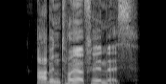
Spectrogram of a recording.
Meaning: genitive of Abenteuerfilm
- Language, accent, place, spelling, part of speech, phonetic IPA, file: German, Germany, Berlin, Abenteuerfilmes, noun, [ˈaːbn̩tɔɪ̯ɐˌfɪlməs], De-Abenteuerfilmes.ogg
